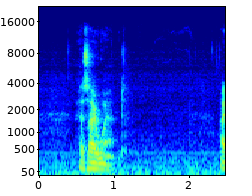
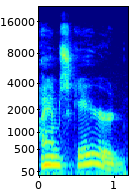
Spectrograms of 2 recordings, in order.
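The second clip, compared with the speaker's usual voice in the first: put-on small scared child; 6 semitones higher, 3 dB quieter than usual. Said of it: "I said".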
